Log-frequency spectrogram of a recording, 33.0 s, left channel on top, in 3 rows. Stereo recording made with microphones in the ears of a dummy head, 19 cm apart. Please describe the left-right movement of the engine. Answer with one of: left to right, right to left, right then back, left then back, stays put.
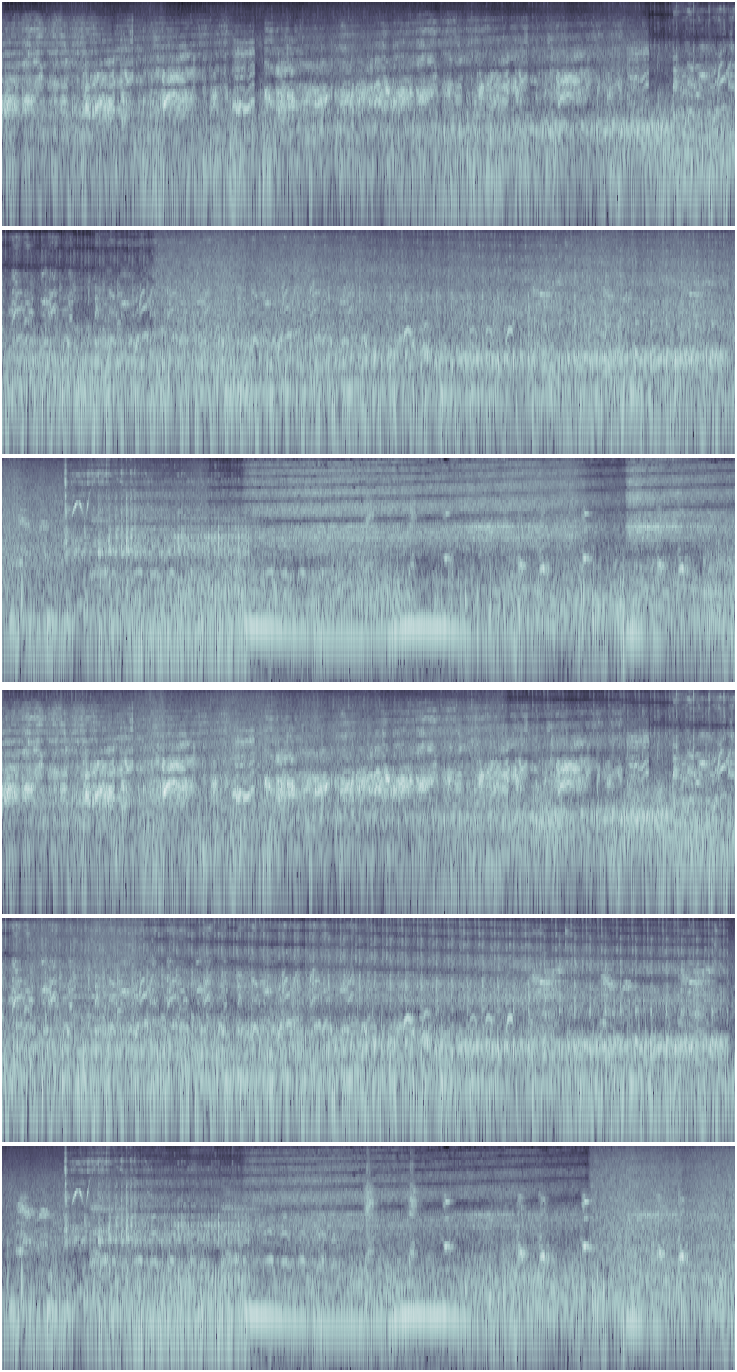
right to left.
